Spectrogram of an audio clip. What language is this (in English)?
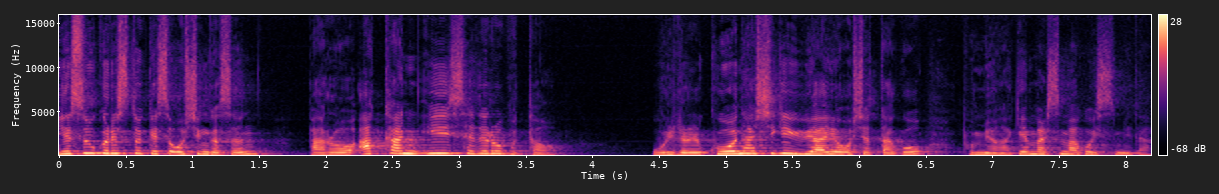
Korean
